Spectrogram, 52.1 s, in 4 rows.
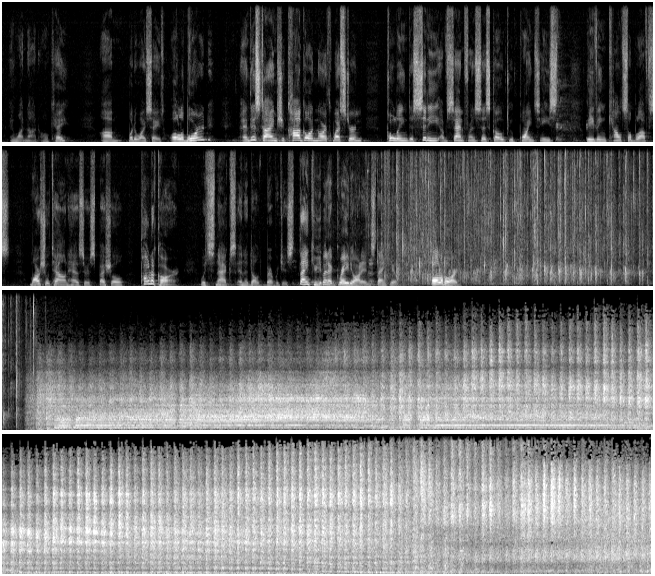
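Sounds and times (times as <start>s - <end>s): train wheels clickety-clack: 26.5s - 52.0s
train chord whistle: 26.6s - 41.1s.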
